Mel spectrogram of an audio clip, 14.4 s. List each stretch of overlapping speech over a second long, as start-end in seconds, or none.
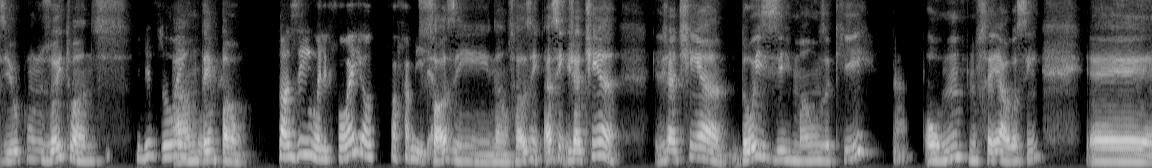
none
